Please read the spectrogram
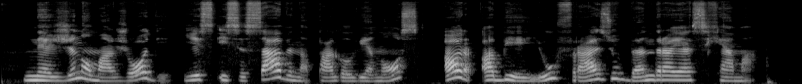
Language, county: Lithuanian, Marijampolė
